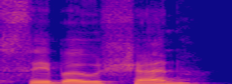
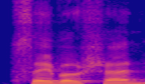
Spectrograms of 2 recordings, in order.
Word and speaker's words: Seibo Shen: My name is Seibo Shen. Seibo Shen.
